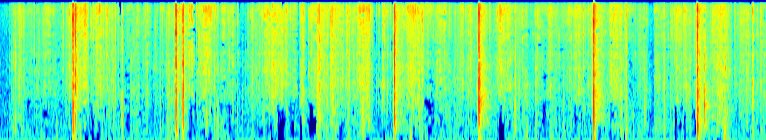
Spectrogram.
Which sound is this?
chocolate bar breaking
Thank you for the effort.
